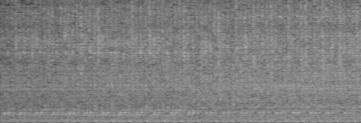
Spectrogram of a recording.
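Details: Built turbo Subaru Forester after fitting a new fitting for an oil leak and refilling oil: steady, even idle with a smooth firing beat and no knocks, ticks or stumbles; engine running healthy.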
